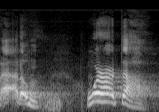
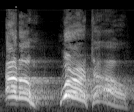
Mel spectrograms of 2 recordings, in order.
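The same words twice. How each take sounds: First: It is said in a sad, longing voice. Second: It is said in a harsh, attacking voice. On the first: God is a grieving father seeking his lost child. The speaker calls it right. "as if God were a brokenhearted father looking for a lost child" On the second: God is angrily accusing Adam. The speaker calls it wrong. "they had this kind of attacking, nasty kind of a voice"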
